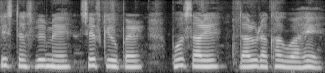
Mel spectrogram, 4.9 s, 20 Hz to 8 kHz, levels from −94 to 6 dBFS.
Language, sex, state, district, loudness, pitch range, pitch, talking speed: Hindi, female, Arunachal Pradesh, Papum Pare, -17 LUFS, 200-220 Hz, 210 Hz, 145 wpm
